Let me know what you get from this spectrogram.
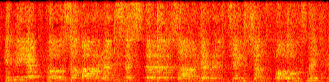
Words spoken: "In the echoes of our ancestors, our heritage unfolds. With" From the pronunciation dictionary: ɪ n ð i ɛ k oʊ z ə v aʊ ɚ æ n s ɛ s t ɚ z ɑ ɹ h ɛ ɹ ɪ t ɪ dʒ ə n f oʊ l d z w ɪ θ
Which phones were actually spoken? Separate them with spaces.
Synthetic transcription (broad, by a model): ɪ n ð i ɛ k oʊ z ə v aʊ ɚ æ n s ɛ s t ɚ z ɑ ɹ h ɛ ɹ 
